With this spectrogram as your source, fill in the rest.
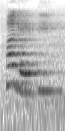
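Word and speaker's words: spaghetti: تمام، ولو جاء وراها اكا ايه بقى زي كده هنطقها سي. جي ج ج ج جي، زي لما اقول سباجيتي.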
